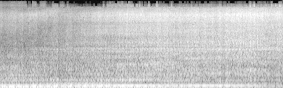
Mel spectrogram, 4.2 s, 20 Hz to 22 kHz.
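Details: 1940 Buick straight eight on its first start in 30 years after a valve job, running with the valve cover off: a fast, steady, deep-throated idle with no dip or hunt, held too high because the idle adjustment cam rusted stuck.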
